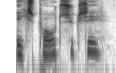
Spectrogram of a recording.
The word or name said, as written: eksportsucces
